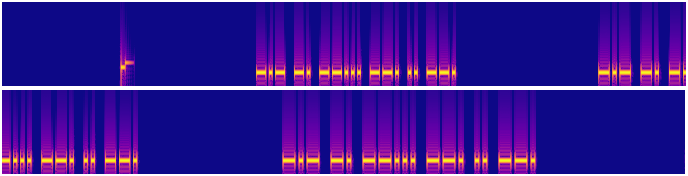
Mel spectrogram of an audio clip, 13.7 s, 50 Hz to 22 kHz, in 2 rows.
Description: Morse code, heard as a keyed tone, about 33 wpm, 700 Hz. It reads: KN7GIG KN7GIG KN7GIG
